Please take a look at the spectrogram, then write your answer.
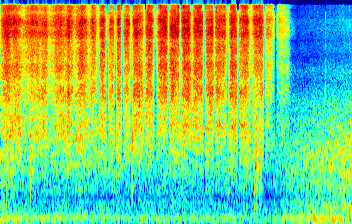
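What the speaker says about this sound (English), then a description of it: "we're just going to go ahead and sand off some of the loose flakes of paint here" Loose paint flakes are sanded off a metal bollard by hand, rapid rhythmic scraping strokes, close and loud, in a steady back-and-forth burst that stops near the end.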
